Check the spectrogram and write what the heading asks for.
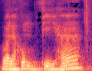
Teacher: Nah, di sini ada mim sukun bertemu dengan huruf fa, maka dibaca izhar mim sukunnya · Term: Izhar syafawi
